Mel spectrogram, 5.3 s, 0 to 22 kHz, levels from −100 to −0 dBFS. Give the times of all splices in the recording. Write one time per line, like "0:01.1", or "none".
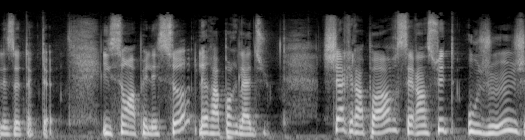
0:03.2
